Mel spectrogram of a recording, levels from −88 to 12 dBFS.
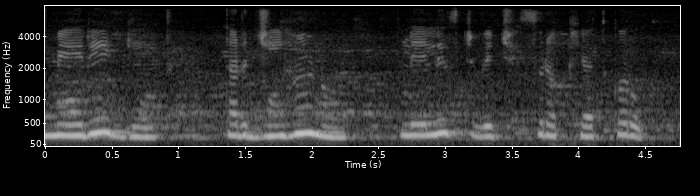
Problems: constant background noise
